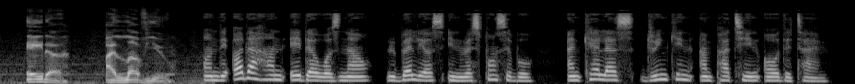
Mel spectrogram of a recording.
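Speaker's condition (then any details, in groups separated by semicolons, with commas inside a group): No condition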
